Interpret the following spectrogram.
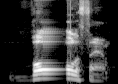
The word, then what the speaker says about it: Volothamp: He goes, I am Volothamp Getterarm. That's a name. God. Okay, spell it, smart guy. VOLOTHAMP.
